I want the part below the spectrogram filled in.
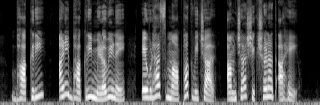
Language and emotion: Marathi, neutral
